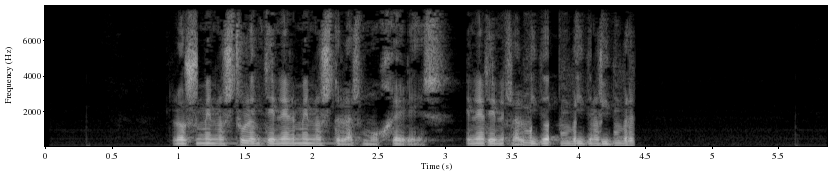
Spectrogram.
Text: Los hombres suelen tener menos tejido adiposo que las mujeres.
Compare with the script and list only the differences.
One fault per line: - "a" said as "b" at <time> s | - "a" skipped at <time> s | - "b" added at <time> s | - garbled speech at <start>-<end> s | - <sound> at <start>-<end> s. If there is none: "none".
- "hombres" said as "menos" at 1.2 s
- "tejido adiposo" skipped at 2.2 s
- garbled speech at 3.2-4.4 s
